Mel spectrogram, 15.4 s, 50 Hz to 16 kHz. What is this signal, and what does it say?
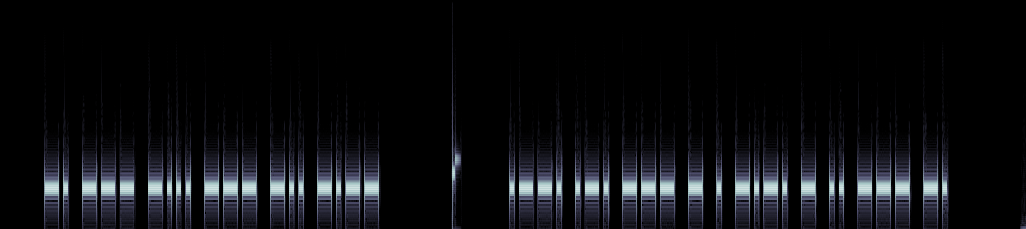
Morse code, heard as a keyed tone, about 17 wpm, 700 Hz. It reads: NOBODY PROTECTION
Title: Sentences from Top 1600 Words - New Word Drill - 17wpm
